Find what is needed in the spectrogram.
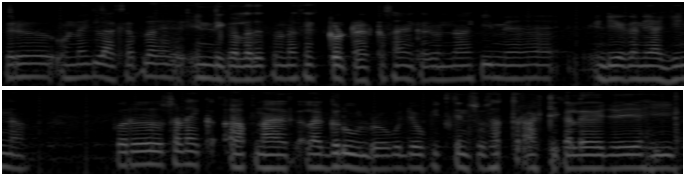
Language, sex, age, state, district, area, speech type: Dogri, male, 18-30, Jammu and Kashmir, Samba, rural, spontaneous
